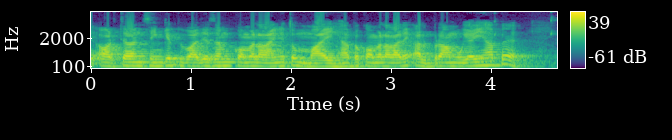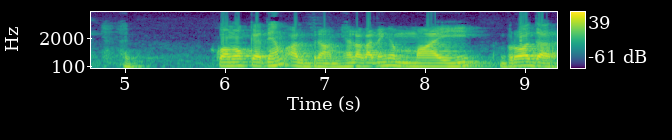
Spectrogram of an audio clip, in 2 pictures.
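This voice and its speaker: A man's voice: medium pitch, darkish tone, muffled recording. Man teaching grammar in an echoey room. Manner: spells words letter by letter, repeats "ठीक है" often. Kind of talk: grammar lesson explained step by step.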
